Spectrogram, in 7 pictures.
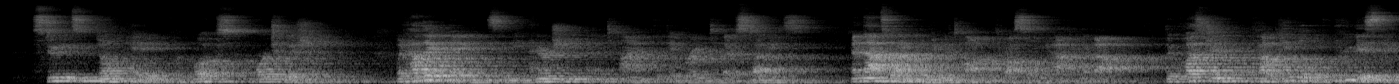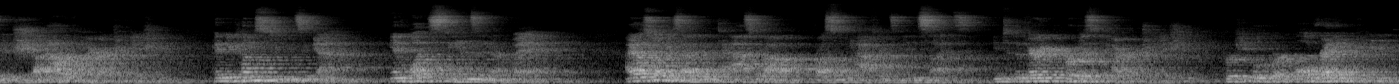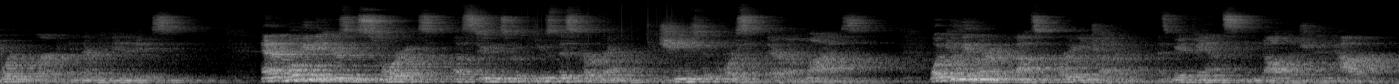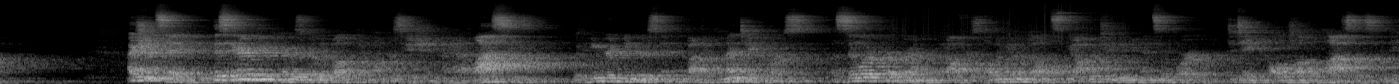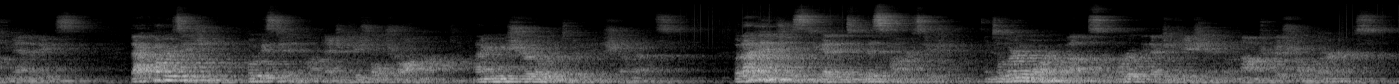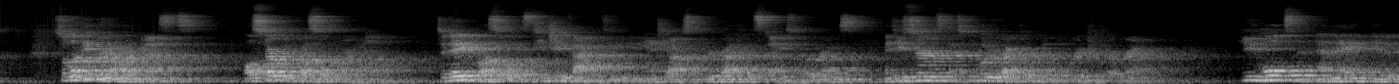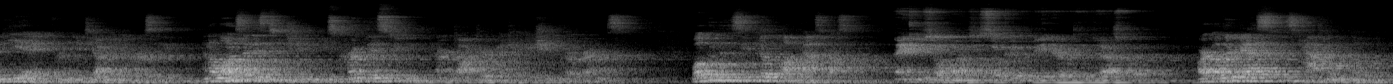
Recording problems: room echo; strong; dies away in 2.1 s
off-mic speech; far
crackling; faint; 4 times, first at 33 s; 25 dB below the speech

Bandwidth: 18 kHz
